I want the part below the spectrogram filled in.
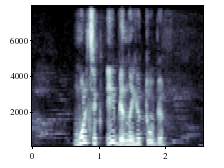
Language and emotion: Russian, positive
